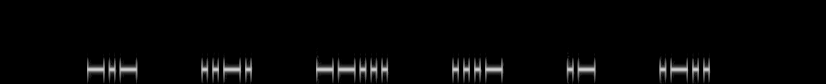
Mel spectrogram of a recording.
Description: Morse code, heard as a keyed tone, about 22 wpm, spaced as for 10 wpm, 700 Hz. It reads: KF7VAL
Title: USA Call Signs - 6 Characters - 4x Character Spacing - 22wpm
